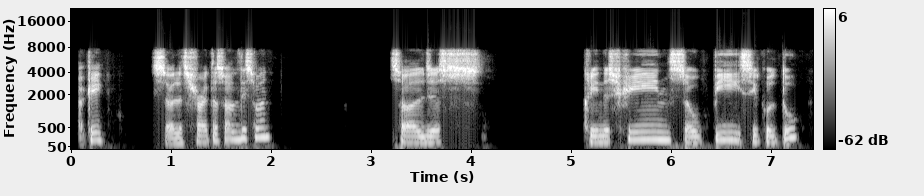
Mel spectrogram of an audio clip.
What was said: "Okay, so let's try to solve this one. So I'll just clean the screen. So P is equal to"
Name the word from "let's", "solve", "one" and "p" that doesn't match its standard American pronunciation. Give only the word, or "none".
none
